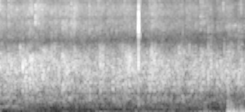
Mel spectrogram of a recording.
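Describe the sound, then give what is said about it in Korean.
A church audience applauding to encourage the choir after its hymn, the clapping a continuous, even wash of moderate loudness from start to finish. “우리 한번 격려의 박수로 한번 하시도록 하겠습니다.”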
